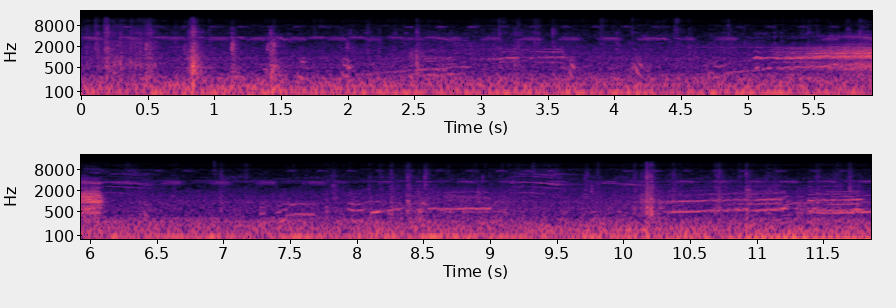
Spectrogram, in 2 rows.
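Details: Backyard chicken flock recorded on September 20, 2024, with scattered short harmonic clucks rising in pitch, a brief burst of broadband noise midway, and a steady high insect-like hum in the background.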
